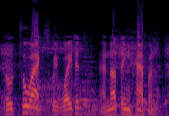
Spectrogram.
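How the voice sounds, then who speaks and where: An actor playing an earnest young man who narrates a mystery in a measured, dramatic 1940s radio drama style. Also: medium pitch, expressive, natural voice. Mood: suspenseful. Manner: measured, dramatic storytelling delivery. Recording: 1940s radio broadcast with background music.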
